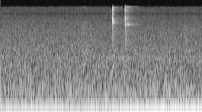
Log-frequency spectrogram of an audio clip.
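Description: Two faint computer mouse clicks in quick succession about a second in, over near-silent room tone with a steady low hum.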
